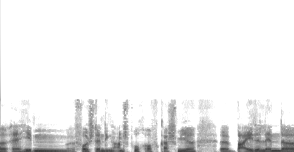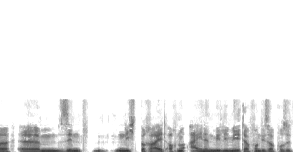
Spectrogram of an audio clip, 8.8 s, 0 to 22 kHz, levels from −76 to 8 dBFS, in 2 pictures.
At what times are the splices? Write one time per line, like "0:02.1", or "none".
0:04.6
